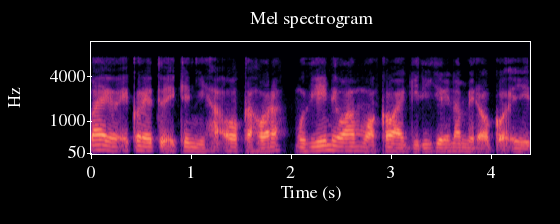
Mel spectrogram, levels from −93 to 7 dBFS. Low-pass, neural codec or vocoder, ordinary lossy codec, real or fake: 7.2 kHz; codec, 16 kHz, 4 kbps, FreqCodec, smaller model; none; fake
